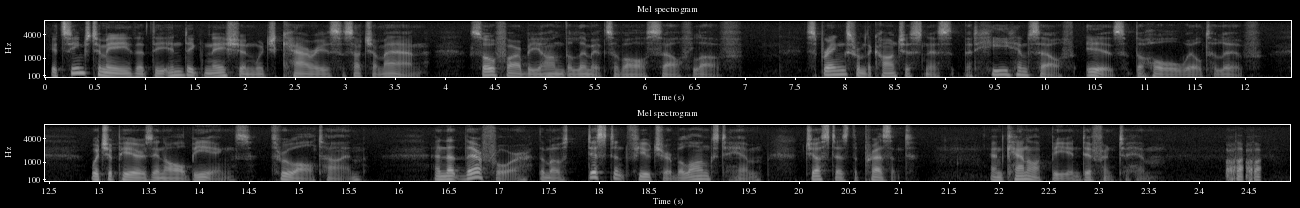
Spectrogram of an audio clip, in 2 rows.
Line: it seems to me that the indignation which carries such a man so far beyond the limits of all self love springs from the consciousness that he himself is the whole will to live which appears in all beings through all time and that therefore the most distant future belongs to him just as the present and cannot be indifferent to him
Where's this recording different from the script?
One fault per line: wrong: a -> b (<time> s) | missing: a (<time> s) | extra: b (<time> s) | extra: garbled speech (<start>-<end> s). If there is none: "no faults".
no faults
